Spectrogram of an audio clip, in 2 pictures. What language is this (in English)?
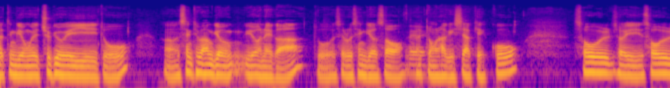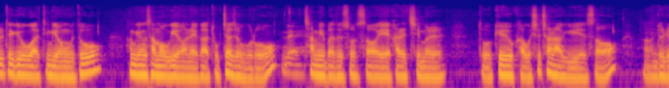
Korean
